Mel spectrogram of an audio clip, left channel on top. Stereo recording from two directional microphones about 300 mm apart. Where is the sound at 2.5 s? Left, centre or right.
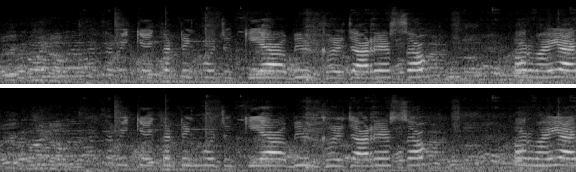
Centre.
